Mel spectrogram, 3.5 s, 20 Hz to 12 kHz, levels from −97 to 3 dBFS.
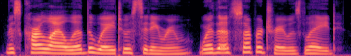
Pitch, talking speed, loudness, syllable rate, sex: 215 Hz, 255 wpm, -18 LUFS, 6.1 syllables/s, female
